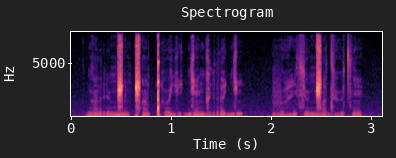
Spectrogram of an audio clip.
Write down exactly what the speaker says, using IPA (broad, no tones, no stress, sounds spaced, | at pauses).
ɡ ɐ̃ r ʉ ŋ͡ǁ ĩ ǁ ɐ̃ ǃʰ ɵ j i ɟ ẽ ɡ ʉ r ɐ ɟ ĩ | v ɵ ɦ ĩ s ʉ ŋ͡ǁ a dʱ ʉ t͡s ẽ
